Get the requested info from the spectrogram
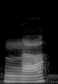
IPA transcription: ŋa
